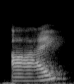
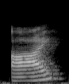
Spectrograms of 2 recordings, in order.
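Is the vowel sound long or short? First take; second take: long; long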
